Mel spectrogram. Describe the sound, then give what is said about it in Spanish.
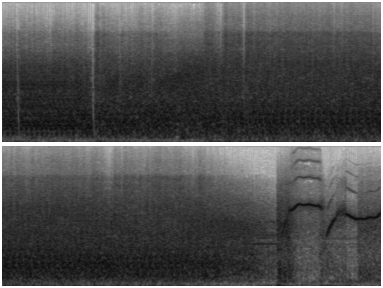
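A woman fires a submachine gun in a shootout with police, a loud, relentless burst lasting several seconds, a dense crackling roar. As it stops, a couple of sharp, high-pitched whining tones rise and fall. “Moss coge varias granadas y ella dispara con la metralleta.”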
